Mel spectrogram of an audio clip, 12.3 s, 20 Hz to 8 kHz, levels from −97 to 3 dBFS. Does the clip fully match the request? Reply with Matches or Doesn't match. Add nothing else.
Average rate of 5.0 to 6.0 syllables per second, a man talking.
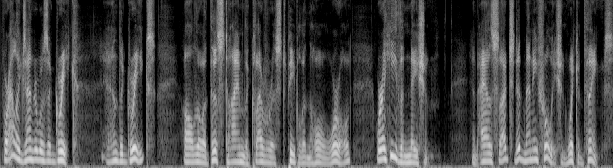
Doesn't match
